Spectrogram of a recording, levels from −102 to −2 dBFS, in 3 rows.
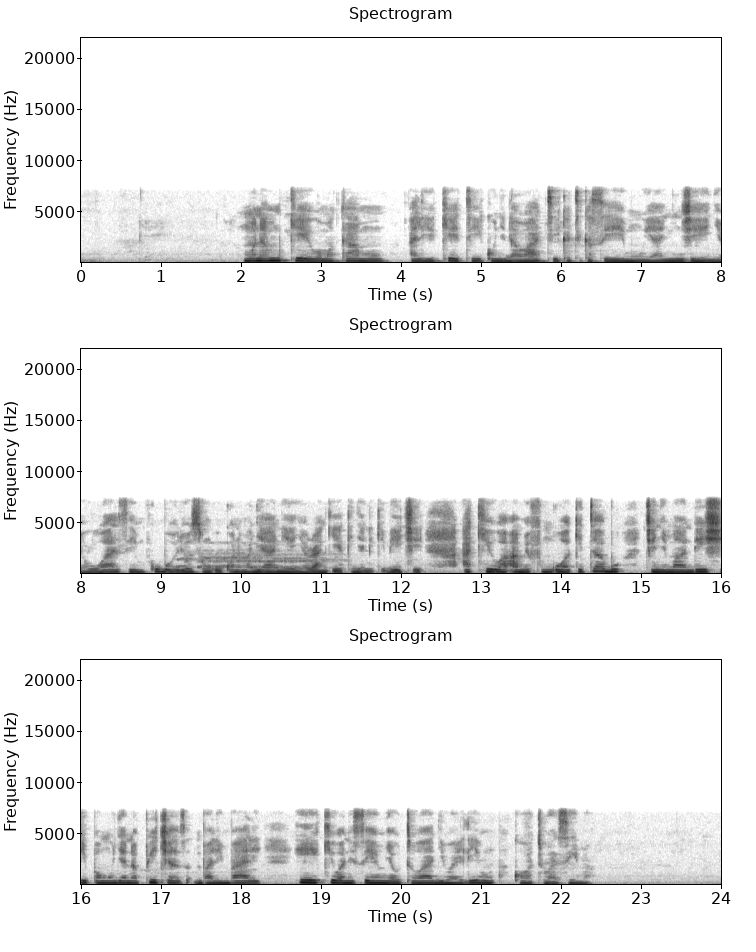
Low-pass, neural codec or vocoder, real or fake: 7.2 kHz; none; real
